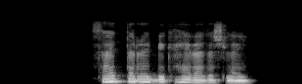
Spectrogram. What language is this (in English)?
Bashkir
